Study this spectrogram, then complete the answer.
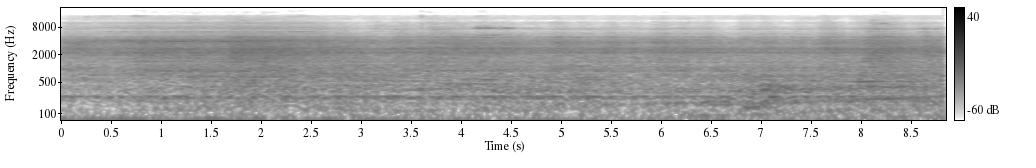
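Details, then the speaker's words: Radiator cooling fan on a Ford, commanded on through a ThinkDiag scan tool fan-control actuation test with the engine off, then stopped: steady, even airy roar with no ticking or wobble, slowing down after stop; normal cooling fan running. "oh yeah it's running stop now it's slowing down"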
